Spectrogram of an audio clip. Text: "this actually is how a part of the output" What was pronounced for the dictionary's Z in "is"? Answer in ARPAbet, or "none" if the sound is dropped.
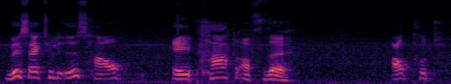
S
